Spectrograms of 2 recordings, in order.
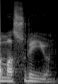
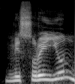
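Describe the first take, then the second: First: মাসরিয়ুন with a in first syllable; regional pronunciation. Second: মিসরিয়ুন with i in first syllable; standard Egyptian nisba. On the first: Teacher giving both variants, regional "mas" pronunciation. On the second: Teacher giving both variants, the "mis" pronunciation. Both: Shown as a demonstration. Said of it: "ওরা হচ্ছে আঞ্চলিকভাবে এটা মাসরি বলে".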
